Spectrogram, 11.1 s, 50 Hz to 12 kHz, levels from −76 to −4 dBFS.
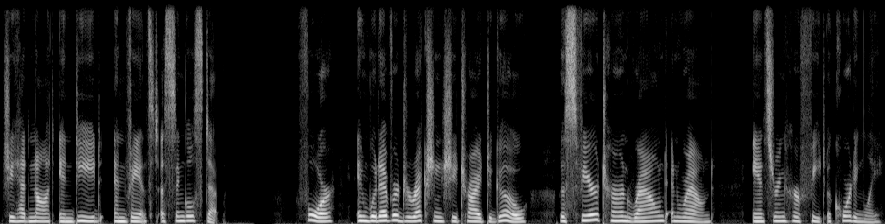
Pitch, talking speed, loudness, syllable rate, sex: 215 Hz, 140 wpm, -19 LUFS, 4.7 syllables/s, female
